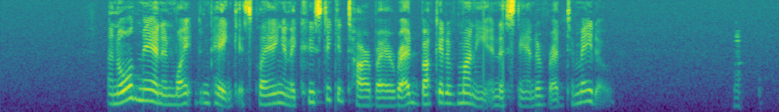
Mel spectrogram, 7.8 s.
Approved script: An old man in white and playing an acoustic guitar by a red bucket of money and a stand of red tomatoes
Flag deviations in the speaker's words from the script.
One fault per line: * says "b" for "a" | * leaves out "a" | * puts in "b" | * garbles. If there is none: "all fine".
* puts in "pink is"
